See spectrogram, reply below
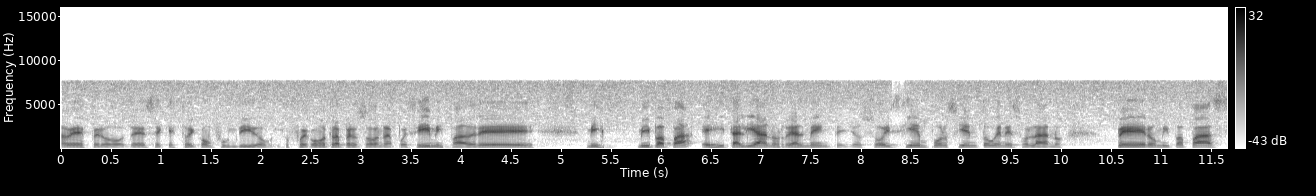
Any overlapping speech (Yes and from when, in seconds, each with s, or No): No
